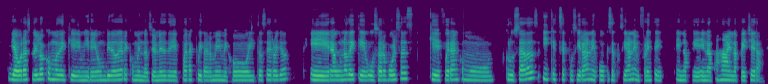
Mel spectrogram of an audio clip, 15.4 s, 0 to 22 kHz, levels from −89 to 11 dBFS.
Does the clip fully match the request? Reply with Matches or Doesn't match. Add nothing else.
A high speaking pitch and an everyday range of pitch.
Doesn't match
